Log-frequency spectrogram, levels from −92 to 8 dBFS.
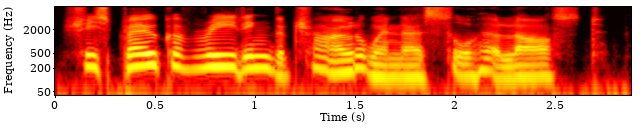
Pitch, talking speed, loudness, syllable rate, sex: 170 Hz, 230 wpm, -18 LUFS, 4.8 syllables/s, female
